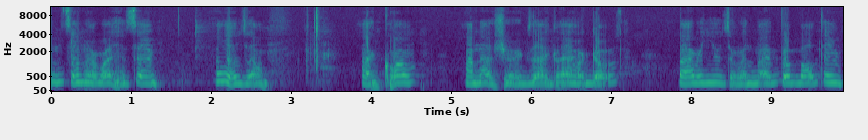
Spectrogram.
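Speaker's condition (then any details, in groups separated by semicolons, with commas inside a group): ALS; voice and lungs affected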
